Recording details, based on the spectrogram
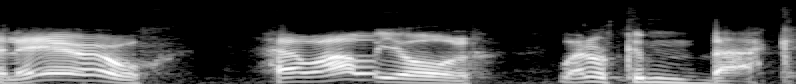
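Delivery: put-on drawn-out old man voice. Greeting everyone on coming back: old man voice. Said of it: "about forty years late. An old man".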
